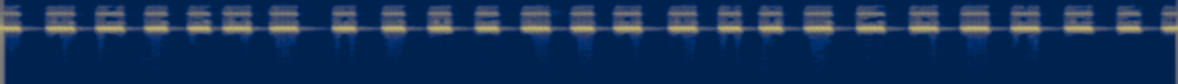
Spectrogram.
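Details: A male cricket's rhythmic summer-evening chirp, sharp high bursts roughly four per second with a couple of brief skipped beats, no background noise or other animals.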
